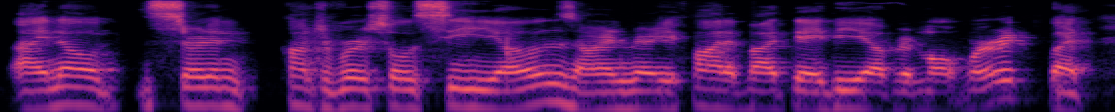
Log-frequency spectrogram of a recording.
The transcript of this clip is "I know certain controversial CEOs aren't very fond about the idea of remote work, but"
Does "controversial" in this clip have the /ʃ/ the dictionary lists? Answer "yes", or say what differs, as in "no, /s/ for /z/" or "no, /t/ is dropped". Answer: yes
